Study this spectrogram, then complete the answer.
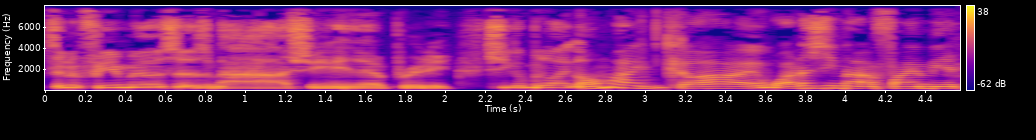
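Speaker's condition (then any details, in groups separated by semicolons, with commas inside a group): Cleft lip and palate; present from birth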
